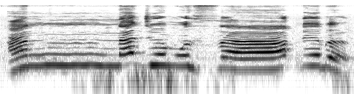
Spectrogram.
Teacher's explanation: সা, সা, ওটাকে একটু টান দিয়ে পড়তে হবে। সাকিব, আমরা যেহেতু সাকিন করছি বাকে, তো ওই কারণে আমরা বা কলকলা করে সাকিন করব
